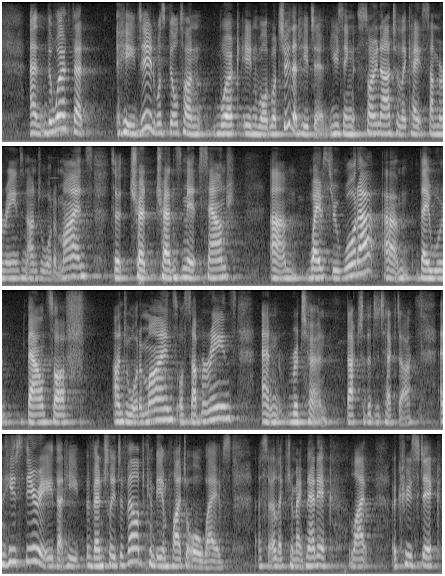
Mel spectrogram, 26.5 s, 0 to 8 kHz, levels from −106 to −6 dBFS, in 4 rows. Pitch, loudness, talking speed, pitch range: 185 Hz, -30 LUFS, 145 wpm, 175-200 Hz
